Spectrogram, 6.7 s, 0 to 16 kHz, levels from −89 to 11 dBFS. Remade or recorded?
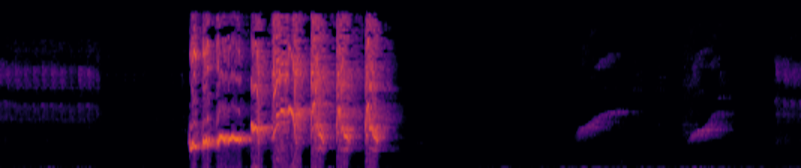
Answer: recorded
